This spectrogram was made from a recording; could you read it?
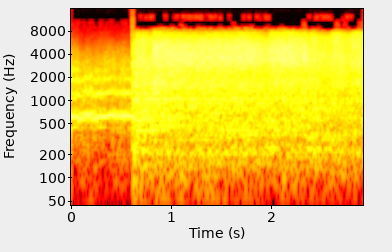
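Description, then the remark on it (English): A short high squeal gives way abruptly to a loud, sustained roar of crashing noise that stays heavy and dense to the end, a car skidding and then smashing in a crash that killed five people, with no voices. “Five people were killed in the crash.”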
